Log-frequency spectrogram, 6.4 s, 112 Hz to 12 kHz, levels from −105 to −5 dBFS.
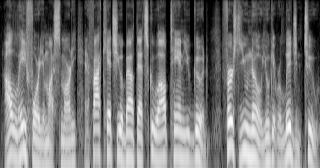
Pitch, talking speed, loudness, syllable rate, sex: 135 Hz, 235 wpm, -19 LUFS, 5.0 syllables/s, male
